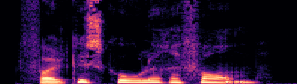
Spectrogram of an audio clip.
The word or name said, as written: folkeskolereform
